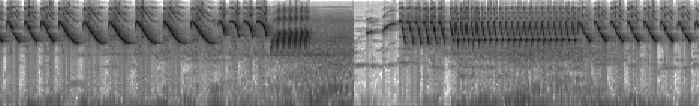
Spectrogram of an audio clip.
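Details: Canary singing a long, continuous 'gacor' song meant as a master recording for training other birds: fast runs of sharp downward-sweeping whistles, a buzzy burst, a brief pause, then a rapid high trill and more sweeping notes.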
